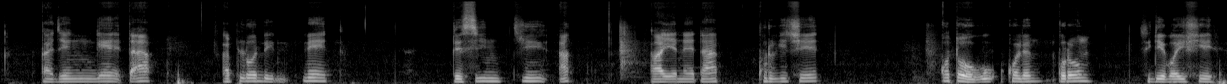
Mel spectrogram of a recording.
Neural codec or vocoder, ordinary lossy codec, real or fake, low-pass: codec, 44.1 kHz, 2.6 kbps, SNAC; none; fake; none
